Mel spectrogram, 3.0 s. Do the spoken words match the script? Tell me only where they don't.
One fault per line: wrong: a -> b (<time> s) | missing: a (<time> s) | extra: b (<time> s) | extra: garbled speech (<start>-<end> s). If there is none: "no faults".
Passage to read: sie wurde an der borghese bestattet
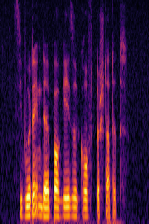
wrong: an -> in (0.7 s)
extra: gruft (1.6 s)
